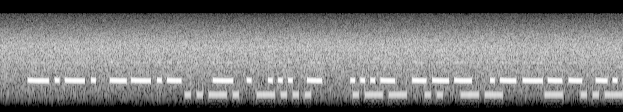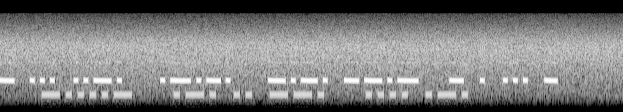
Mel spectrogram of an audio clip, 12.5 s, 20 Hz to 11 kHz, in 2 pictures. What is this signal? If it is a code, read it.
Morse code, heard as two keyed tones, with radio static. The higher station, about 24 wpm, 880 Hz: CQ TEST VO1KSF <AR> CQ TEST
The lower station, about 20 wpm, 420 Hz: FB WIM TU - RIG HR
